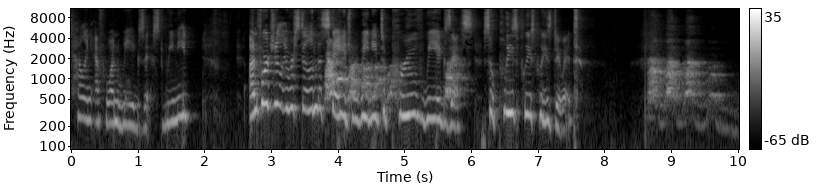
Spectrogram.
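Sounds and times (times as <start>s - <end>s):
speech: 0.1s - 7.7s
dog barking: 3.8s - 6.0s, 8.6s - 10.0s.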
